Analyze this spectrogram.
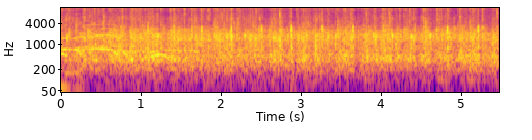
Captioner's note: people cheers and clapping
